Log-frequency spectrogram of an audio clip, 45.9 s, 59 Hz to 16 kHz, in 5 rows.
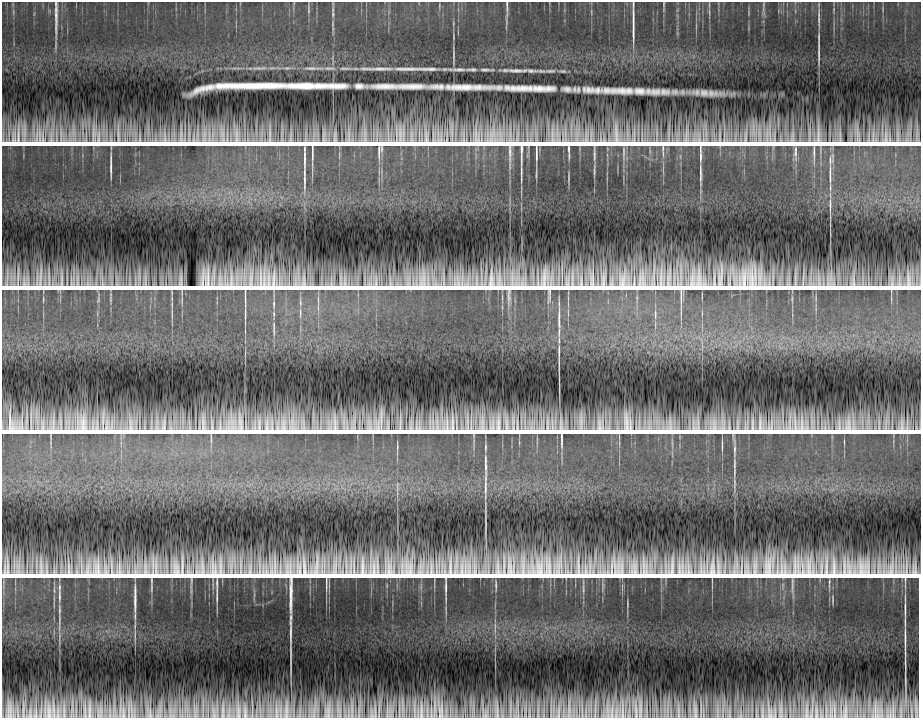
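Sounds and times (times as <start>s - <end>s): wood crackling and popping: 0.0s - 10.4s, 31.2s - 45.9s
campfire burning: 0.0s - 45.9s.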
